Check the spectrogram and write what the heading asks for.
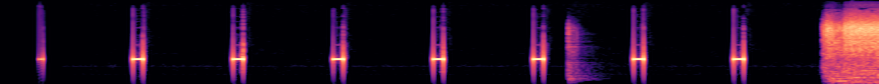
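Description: Electronic metronome count-in: short, high single-pitch beeps, about one per second, eight in all, the first one softer. Between the sixth and seventh beep there is a faint, brief noise.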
